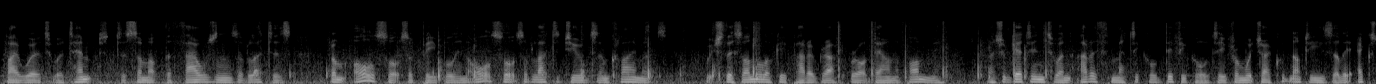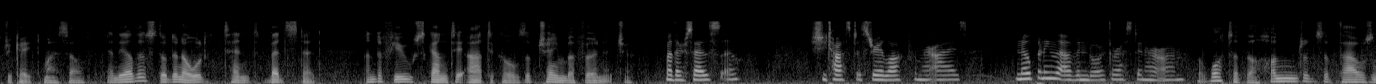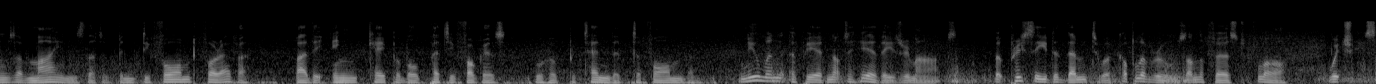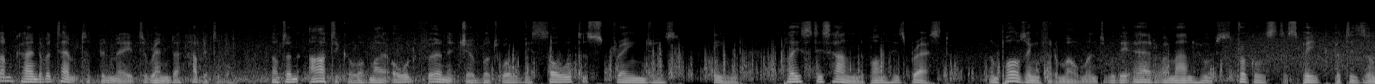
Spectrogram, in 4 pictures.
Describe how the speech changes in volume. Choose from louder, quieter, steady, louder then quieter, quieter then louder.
steady.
